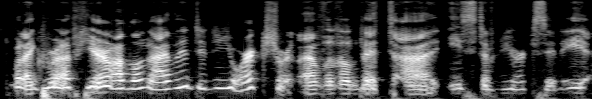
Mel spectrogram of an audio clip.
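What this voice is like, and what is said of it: Hoarse, congested voice. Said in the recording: “A little sick... I apologize if I sound a little bit hoarse or congested.”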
